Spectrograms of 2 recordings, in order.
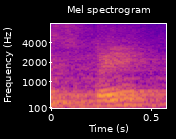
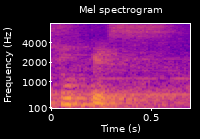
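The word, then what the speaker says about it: Suppes: Patrick Soupé es apellido francés. No se pronuncia la S. En francés. En español, sí. Soupes.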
